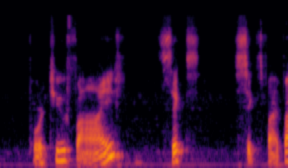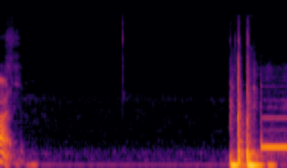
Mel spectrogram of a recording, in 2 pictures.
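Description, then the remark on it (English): A few bursts of muffled talking, a quiet pause, then a steady electronic telephone ringing tone starts near the end and holds, fairly loud, as a call is placed to a homeowner about a property for sale. “All right, I'm calling you.”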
